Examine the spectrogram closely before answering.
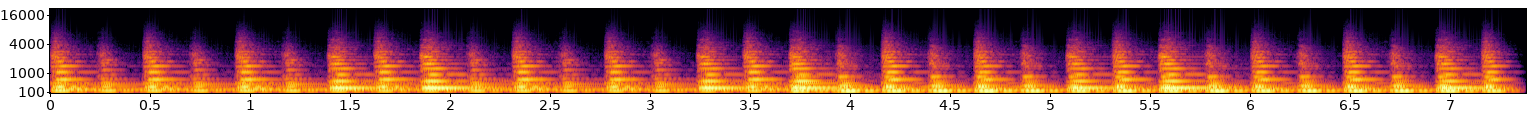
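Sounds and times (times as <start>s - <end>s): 
string quartet suspense and release phrase in F minor: 0.0s - 7.3s.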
